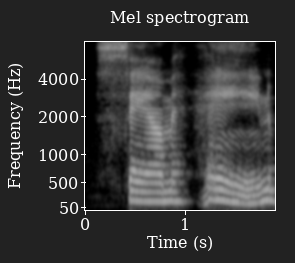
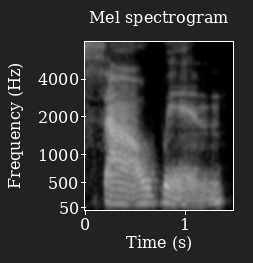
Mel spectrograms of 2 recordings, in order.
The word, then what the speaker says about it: Samhain: And most of that is because Halloween, or Samhain, as we witches say, is coming up. Yes, I know it is spelt as is you say Samhain, but it's not. It's Samhain.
